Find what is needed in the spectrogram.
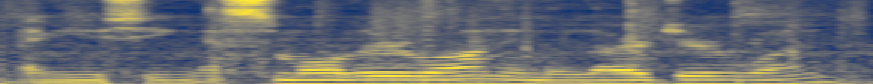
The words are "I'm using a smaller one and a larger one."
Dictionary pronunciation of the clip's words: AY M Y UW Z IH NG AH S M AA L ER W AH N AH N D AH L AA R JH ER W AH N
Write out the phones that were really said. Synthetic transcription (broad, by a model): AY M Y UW S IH NG AH S M AA L ER W AH N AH N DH AH L AA R JH ER W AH N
